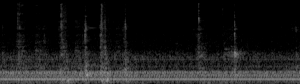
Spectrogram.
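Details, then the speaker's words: Circa-1985 Sega Shooting Master arcade cabinet at power-up, monitor unplugged, power supply voltage found adjusted too high (over 5.7 V): irregular sharp ticks over a steady electrical hum; intermittent electrical fault, cause unknown. "it's being intermittent again"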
